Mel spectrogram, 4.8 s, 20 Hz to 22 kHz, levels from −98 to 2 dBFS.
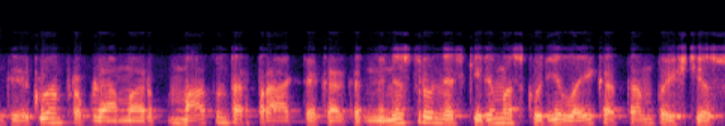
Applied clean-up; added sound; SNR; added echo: none; none; none; none.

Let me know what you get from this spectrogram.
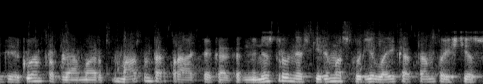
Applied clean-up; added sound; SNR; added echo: neural separator model SepFormer DNS4.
